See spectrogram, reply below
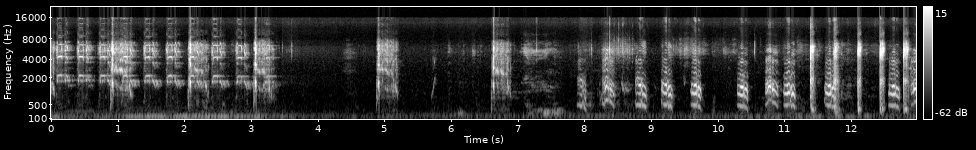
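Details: Female grey francolin (teetar) accompanied by chicks: a scratchy chatter of stacked notes opens, then after a pause comes a long run of harsh, clipped notes that quickens toward the end, with a low background hum.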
